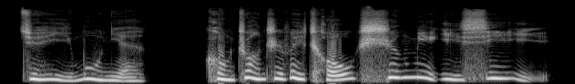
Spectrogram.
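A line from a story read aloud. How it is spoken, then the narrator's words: Sighing. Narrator (Chinese): 神鸟叹道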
